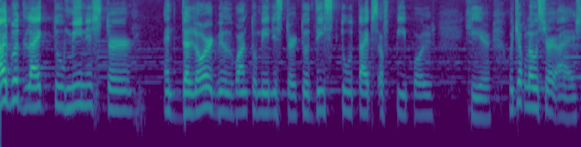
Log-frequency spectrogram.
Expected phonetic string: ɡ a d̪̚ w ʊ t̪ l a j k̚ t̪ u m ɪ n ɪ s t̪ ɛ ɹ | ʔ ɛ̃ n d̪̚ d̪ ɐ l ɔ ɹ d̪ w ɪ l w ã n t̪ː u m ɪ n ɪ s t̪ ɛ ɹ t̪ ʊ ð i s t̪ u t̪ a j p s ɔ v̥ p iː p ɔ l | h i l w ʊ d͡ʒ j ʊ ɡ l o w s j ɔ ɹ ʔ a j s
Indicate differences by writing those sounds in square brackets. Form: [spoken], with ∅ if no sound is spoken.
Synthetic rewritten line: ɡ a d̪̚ w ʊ [d̪] l a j k̚ t̪ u m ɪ n ɪ s t̪ ɛ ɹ | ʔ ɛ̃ n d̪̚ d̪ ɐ l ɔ ɹ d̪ w ɪ l w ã n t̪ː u m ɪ n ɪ s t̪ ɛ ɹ t̪ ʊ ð i s t̪ u t̪ a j p s ɔ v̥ p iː p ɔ l | h i [ɹ] w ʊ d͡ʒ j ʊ [k] l o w s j ɔ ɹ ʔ a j s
